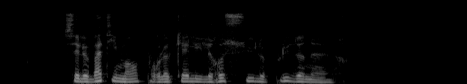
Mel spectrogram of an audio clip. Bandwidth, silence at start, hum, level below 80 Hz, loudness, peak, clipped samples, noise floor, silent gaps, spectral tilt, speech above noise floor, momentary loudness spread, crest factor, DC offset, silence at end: 11.5 kHz; 0.65 s; none; -70 dBFS; -41 LUFS; -22 dBFS; under 0.1%; -85 dBFS; none; -5.5 dB/octave; 44 dB; 9 LU; 20 dB; under 0.1%; 1.25 s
